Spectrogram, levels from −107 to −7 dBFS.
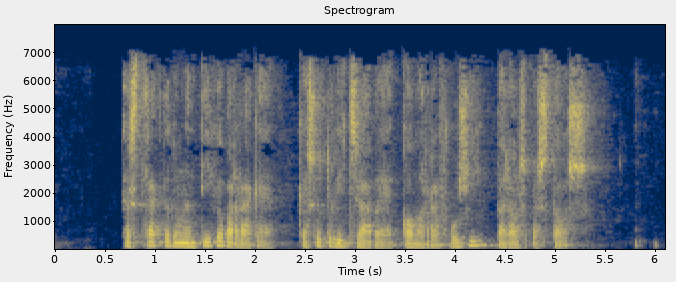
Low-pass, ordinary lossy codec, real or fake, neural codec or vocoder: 7.2 kHz; MP3, 48 kbps; real; none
